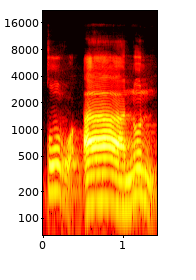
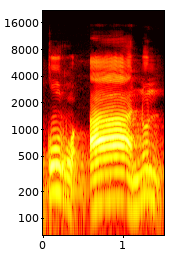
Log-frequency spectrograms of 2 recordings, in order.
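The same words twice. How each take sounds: No difference in how they are said.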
